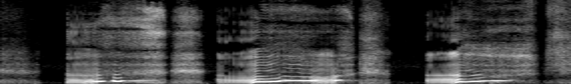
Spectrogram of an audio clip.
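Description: Three drawn-out sexual moans, fairly loud, each with a wavering, sliding pitch and breathy edge, separated by short silent pauses; no speech around them.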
